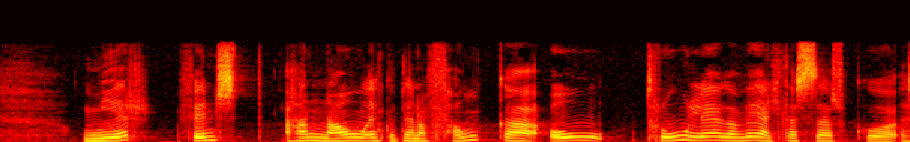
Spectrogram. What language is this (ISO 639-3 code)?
isl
